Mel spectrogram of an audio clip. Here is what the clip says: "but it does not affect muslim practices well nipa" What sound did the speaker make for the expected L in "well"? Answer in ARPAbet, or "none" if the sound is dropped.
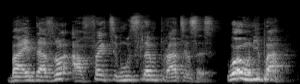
W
